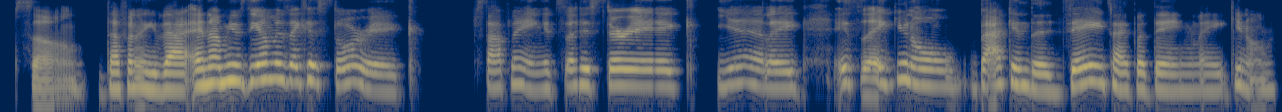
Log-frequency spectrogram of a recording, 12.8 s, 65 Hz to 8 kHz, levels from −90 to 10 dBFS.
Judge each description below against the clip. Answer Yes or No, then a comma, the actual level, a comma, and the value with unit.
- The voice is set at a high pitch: Yes, high, 200 Hz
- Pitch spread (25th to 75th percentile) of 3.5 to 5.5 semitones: Yes, average, 4.1 semitones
